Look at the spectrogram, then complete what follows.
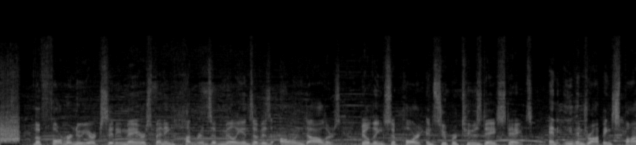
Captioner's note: applause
